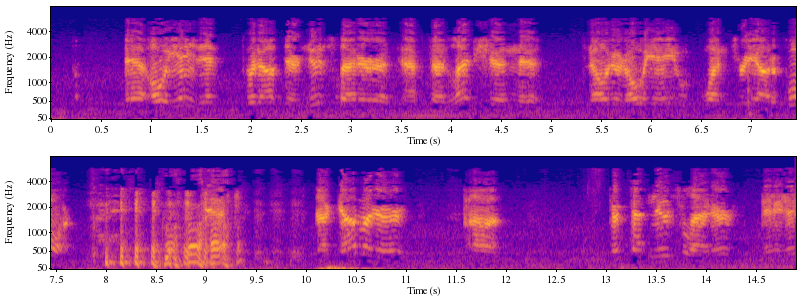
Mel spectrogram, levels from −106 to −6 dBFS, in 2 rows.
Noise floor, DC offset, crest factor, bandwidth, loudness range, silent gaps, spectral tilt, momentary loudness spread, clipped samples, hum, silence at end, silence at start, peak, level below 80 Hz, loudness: -61 dBFS; under 0.1%; 18 dB; 6 kHz; 3 LU; none; -6 dB/octave; 12 LU; under 0.1%; none; 0 s; 0 s; -14 dBFS; -58 dBFS; -30 LUFS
